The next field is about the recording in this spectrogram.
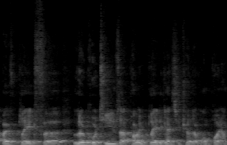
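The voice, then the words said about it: Nottinghamshire accent with American twang. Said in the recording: “I could detect that Nottinghamshire accent. So you might have been in the States a bit longer than me, so you got a bit of an American twang ... mine's all over the place because I lived in Australia for a bit as well”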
